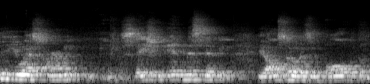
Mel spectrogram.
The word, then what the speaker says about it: Mississippi: mississippians and you know you're saying it right if you can say Mississippi in one syllable Mississippi all together so you got the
